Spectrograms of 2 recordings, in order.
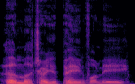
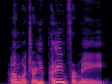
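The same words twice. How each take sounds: First: Put-on low monster voice with a muddled Romanian-like accent; Frankenstein's monster. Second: High, put-on voice for the toy; toy speaking up. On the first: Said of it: "Was that a Romanian accent?". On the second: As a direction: pipe up as the little figure. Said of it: "Wait, I'm sorry, it's Frankenstein".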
